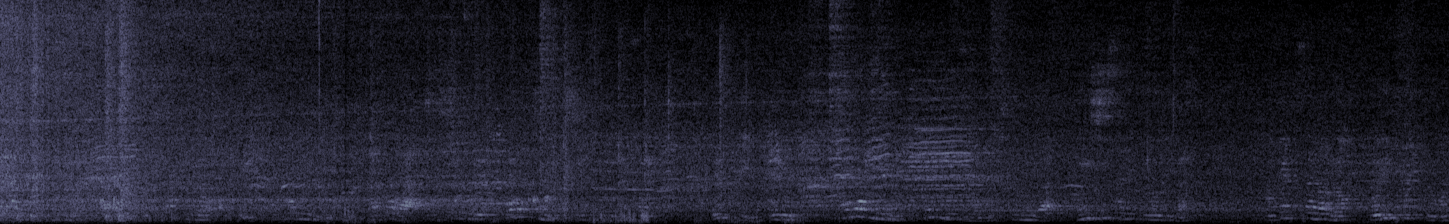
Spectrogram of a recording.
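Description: A train rumbles and clatters along the tracks at a distance.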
